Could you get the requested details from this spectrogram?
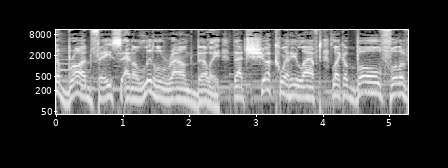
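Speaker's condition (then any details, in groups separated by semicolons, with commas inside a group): No condition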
